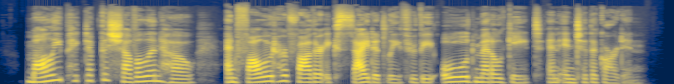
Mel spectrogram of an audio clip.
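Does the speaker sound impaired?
No.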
